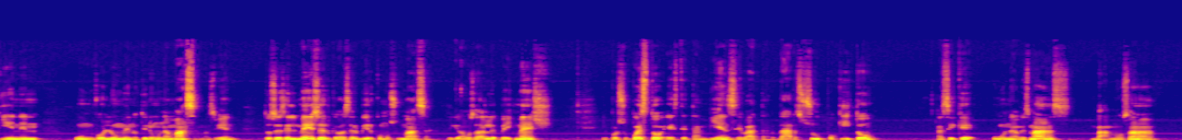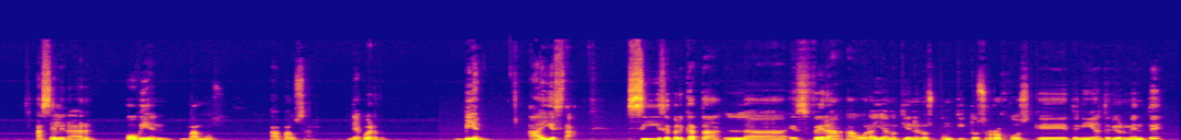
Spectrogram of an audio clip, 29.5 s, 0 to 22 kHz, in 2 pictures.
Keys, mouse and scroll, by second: 3.2 click, 25.3-26.4 drag, 26.4 middle click, 26.5-27.0 scroll up 2, 27.1-27.5 scroll down 2, 28.0 shift+middle click, 28.9-29.3 shift+scroll down 1.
